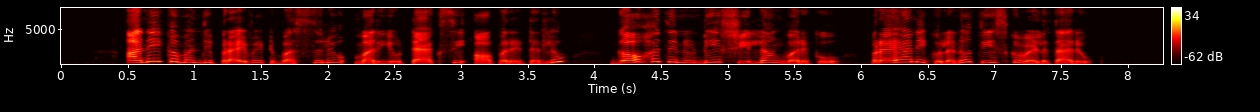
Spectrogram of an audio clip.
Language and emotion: Telugu, neutral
